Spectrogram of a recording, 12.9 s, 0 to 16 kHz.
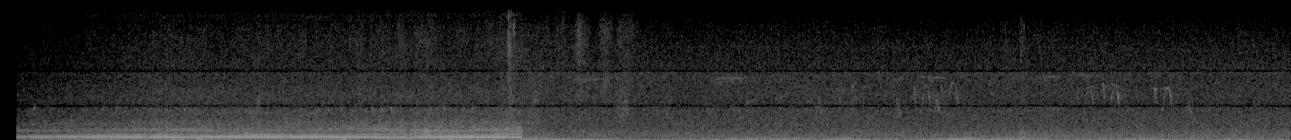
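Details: Buff-tailed bumblebees (Bombus terrestris) making orientation flights over their nest in Northern Germany on 27 June 2015: a steady, low droning hum with rich overtones for about five seconds, then it cuts off abruptly to a quiet, rustling background.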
